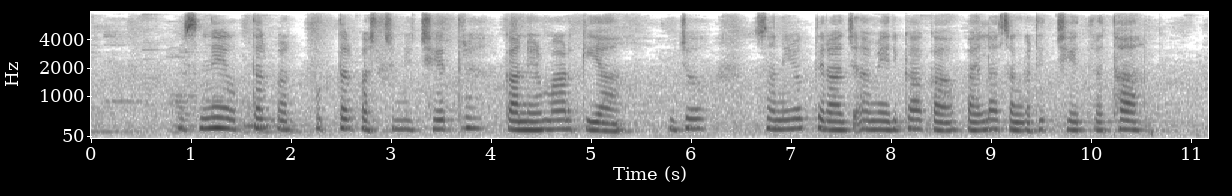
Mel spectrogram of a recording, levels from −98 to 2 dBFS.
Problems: constant background noise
